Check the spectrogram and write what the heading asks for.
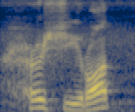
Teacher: را تا زبرت، حشرت، یہاں پر حا پر حرکت ہے اور حا کو حا کے مخرج سے حلق کے درمیان والے حصے سے ادا کیجیے گا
